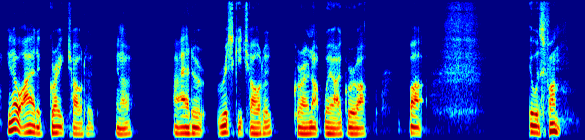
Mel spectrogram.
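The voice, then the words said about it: East London accent. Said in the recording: “you've got that East London accent. You're from Hackney originally, right?”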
